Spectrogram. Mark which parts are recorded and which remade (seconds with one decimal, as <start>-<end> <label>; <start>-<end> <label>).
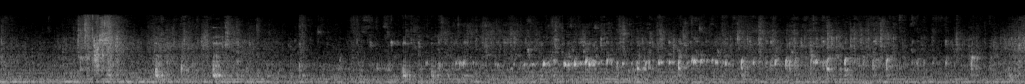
0.0-2.8 recorded; 2.8-6.5 remade; 6.5-10.3 recorded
